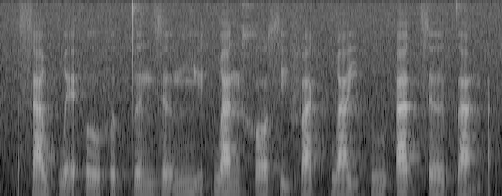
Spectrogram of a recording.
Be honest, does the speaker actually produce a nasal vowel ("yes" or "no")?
no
